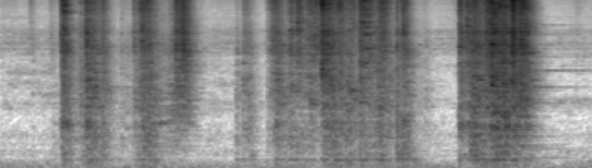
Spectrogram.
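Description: Dishes and a small red bowl handled in a home kitchen, giving several bursts of clinking and scraping, close and moderately loud, with short pauses between, no talk.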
